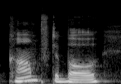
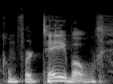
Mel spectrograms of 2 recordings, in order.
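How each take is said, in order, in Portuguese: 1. A tônica cai no início da palavra. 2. A tônica cai no fim da palavra. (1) "Em vez de dizer confortável, comfortable" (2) "a gente vai falar comfortable"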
